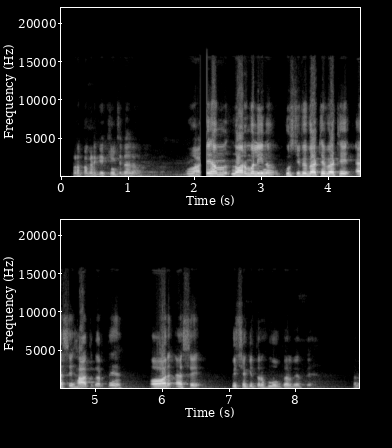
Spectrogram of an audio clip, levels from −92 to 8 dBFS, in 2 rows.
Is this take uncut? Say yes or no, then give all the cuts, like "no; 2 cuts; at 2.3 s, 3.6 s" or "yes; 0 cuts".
no; 1 cut; at 2.1 s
